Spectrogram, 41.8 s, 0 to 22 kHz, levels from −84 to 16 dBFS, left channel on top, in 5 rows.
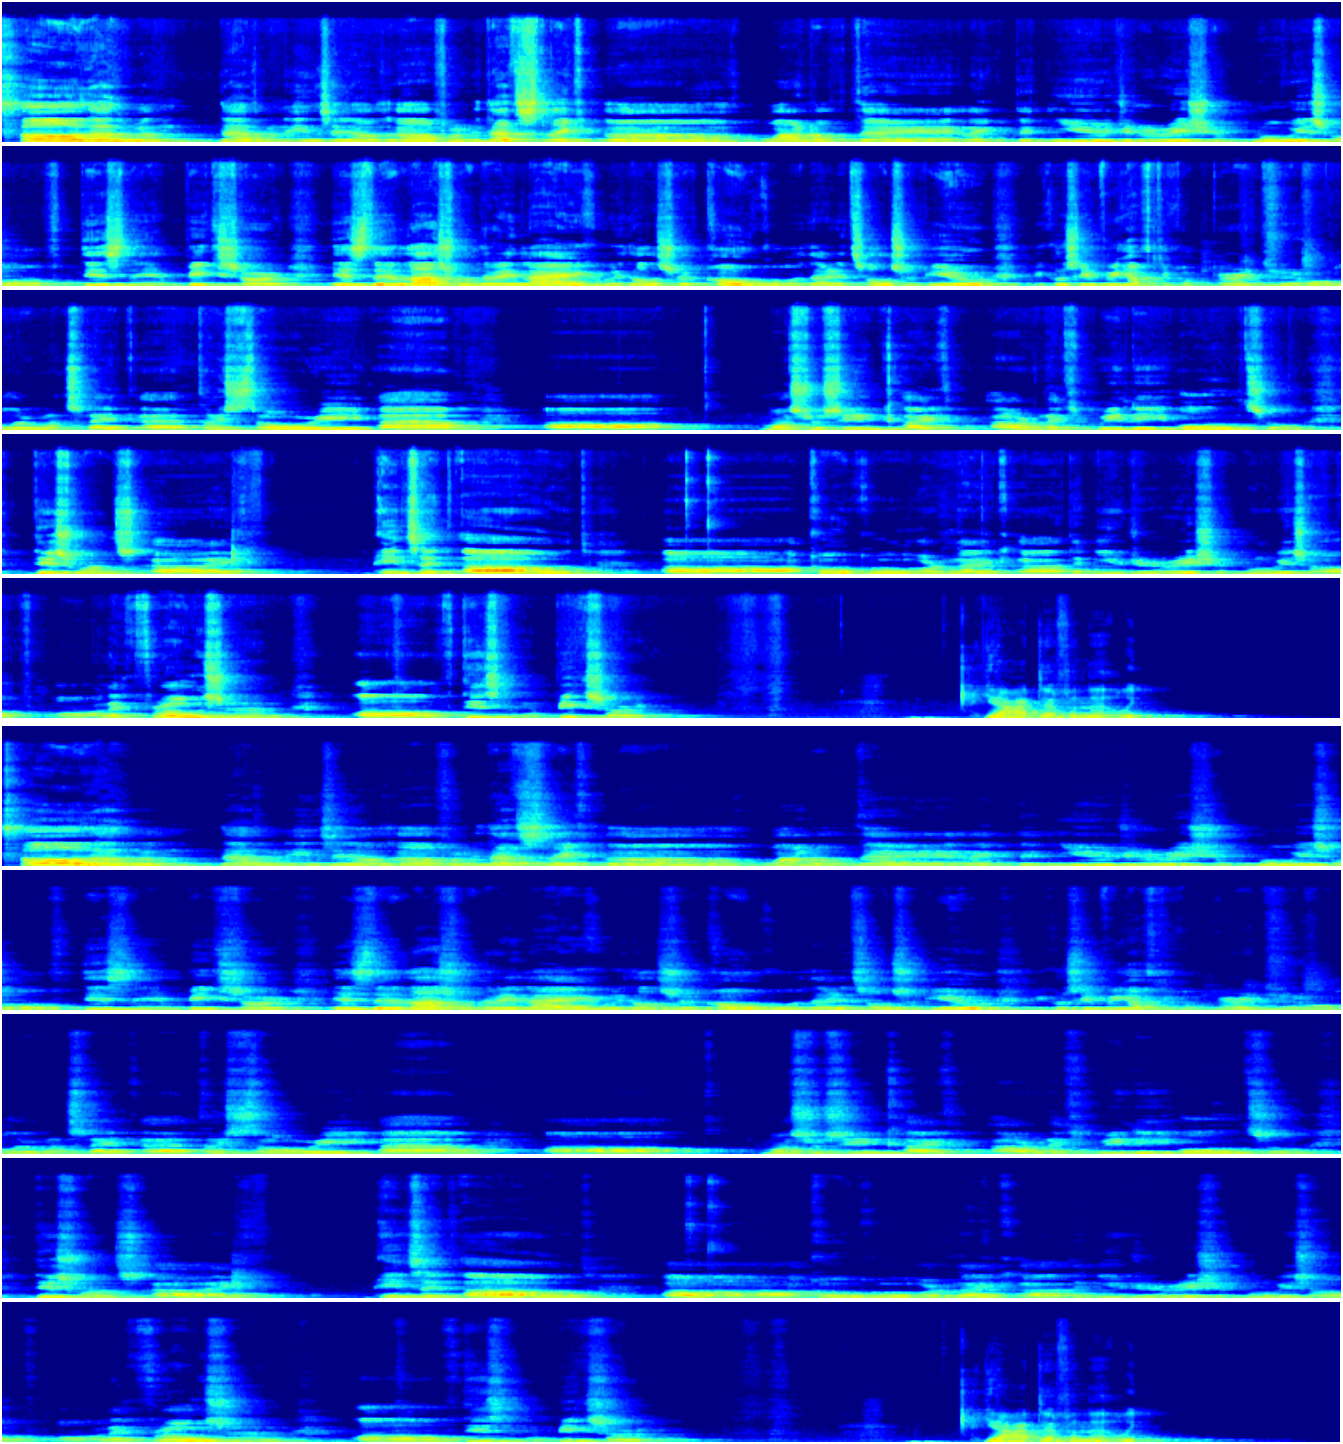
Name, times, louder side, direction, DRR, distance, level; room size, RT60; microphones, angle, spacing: voice 1, 0.0-19.6 20.1-20.9 21.5-22.7 22.9-26.7 27.4-28.8 29.2-35.4 35.7-37.5, left 3 dB, 85° left, 6 dB, 0.7 m, -24 dB
voice 2, 39.6-40.6, equal, 5° left, 7 dB, 0.4 m, -24 dB
6.2 x 3.8 x 5.3 m, 1.0 s
head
